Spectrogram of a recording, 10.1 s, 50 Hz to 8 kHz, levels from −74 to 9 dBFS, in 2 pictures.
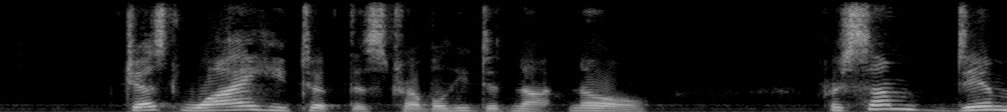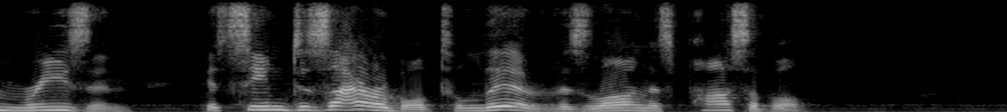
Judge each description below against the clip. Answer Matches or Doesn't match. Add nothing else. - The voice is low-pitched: Doesn't match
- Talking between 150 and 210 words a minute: Doesn't match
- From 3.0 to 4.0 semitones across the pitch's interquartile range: Doesn't match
